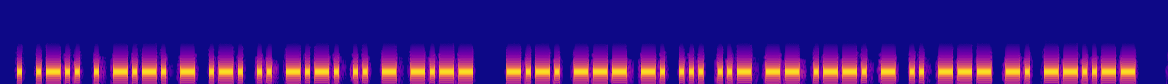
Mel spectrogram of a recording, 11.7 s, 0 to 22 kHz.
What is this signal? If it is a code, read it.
Morse code, heard as a keyed tone, about 25 wpm, 600 Hz. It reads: ELECTRICITY CONSUMPTION,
